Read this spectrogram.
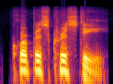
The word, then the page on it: Corpus Christi: American English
